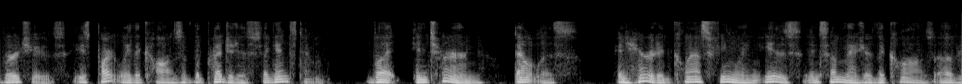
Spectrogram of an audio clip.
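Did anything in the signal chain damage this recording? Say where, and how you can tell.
Yes. Throughout the clip the speech sounds hoarse and grainy, and nothing comes through above 7.7 kHz. This is damage at the codec stage from the Speex codec. The consistent CELP roughness, which fits a low bitrate of roughly 10 kbps, comes from having too few bits to code the excitation accurately. The upper band up to the cut-off carries only a shaped, noise-like fill rather than real detail.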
